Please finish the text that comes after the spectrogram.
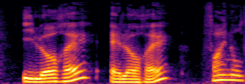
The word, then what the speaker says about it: auraient: Ils auraient, so liaison here. Elles auraient. And then look, if you've got A-I-E-N-T, then phonetically it goes like aurait.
